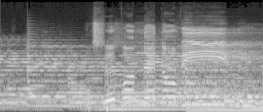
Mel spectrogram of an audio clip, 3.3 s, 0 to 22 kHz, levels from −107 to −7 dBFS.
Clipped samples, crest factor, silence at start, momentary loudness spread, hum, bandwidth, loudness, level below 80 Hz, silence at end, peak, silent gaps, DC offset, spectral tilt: under 0.1%; 14 dB; 0 s; 8 LU; none; 17 kHz; -18 LUFS; -36 dBFS; 0 s; -4 dBFS; none; under 0.1%; -3.5 dB/octave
